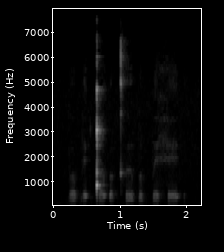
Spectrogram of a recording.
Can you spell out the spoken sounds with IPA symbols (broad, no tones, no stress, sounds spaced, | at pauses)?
b ɵ b e ʔ ǃ ɵ ʔ ɵ kʰ ɘ p ɘ b p e h e ʔ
